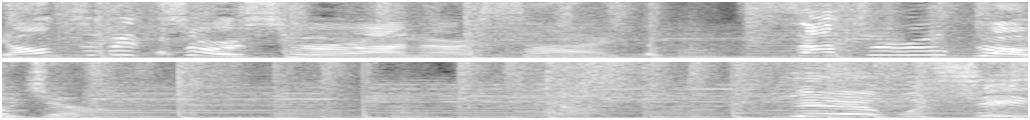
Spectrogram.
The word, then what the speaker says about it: Satoru Gojo: Satoru Gojo, that's how you pronounce the name.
